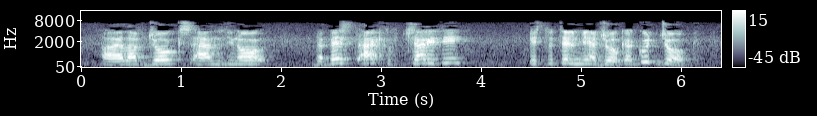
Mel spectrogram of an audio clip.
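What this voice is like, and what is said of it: Jewish accent. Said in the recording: “He understands my Jewish accent”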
